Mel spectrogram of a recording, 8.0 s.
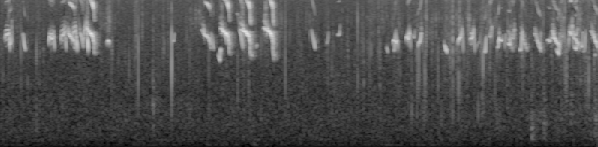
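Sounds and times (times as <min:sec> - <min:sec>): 
birds twittering: 0:00.0 - 0:01.6, 0:02.2 - 0:07.9.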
